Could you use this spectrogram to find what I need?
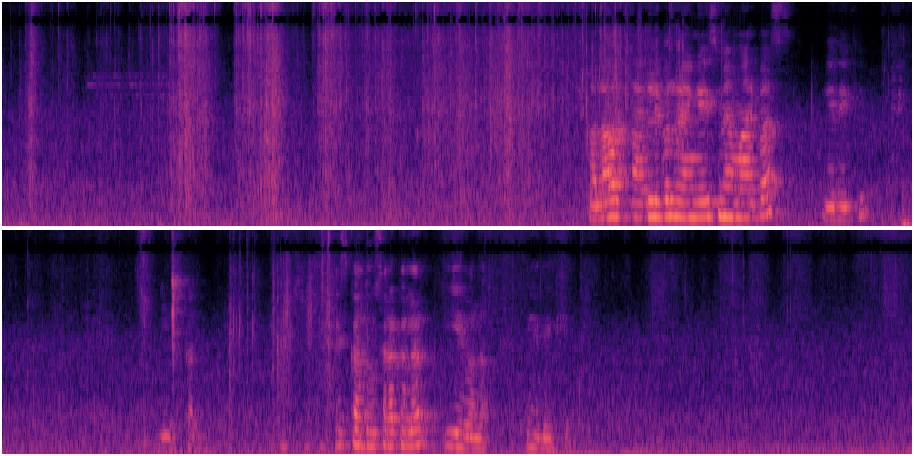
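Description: Fabric and plastic wrapping rustle and crinkle as they are handled.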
